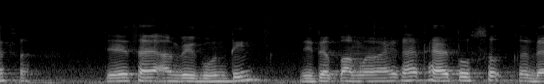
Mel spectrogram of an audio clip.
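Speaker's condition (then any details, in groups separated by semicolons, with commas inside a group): Cerebral palsy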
